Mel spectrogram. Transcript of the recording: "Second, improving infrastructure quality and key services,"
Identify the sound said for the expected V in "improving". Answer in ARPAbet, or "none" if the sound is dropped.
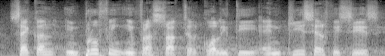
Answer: F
